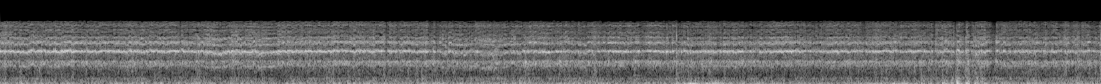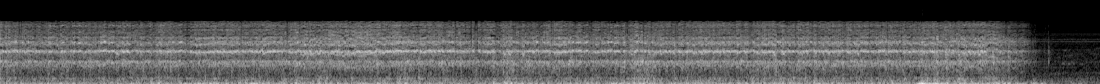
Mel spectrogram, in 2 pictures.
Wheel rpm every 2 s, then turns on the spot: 230, 220, 230, 240, 230, 230, 230, 230, 230, 230, 120.
none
